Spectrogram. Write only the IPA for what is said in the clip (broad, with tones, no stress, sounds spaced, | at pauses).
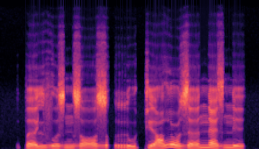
p ɜ˧˩˧ lʲ v ʊ˧˩˧ z n z ɔ˧˩˧ z | r u˧˩˧ kʲ ɜ˧˩˧ ðˤ u˦˨ z ɜ˧˩˧ n æ˦˨ z n ɪ˦˨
